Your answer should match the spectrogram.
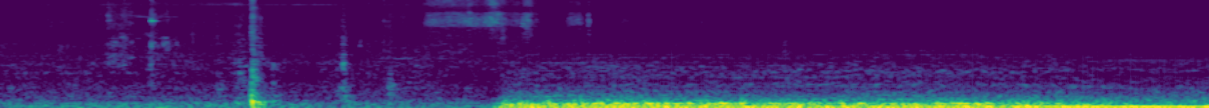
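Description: Quiet ambience with a single knock, then, about two and a half seconds in, a loud steady low rumble of a car running, heard from inside the cabin.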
